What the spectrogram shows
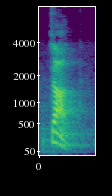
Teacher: অর্থাৎ এইটা যেখানে ব্যবহৃত হবে সেখানে কিন্তু অবশ্যই নাকি স্বরের উচ্চারণটা হবে, অর্থাৎ নাক দিয়ে বাতাস বের হবার চেষ্টা চলবে বা নাক দিয়ে বাতাস বের হবে, এই জন্যে এটাকে বলা হয় অনুনাসিক ধ্বনি বা অনুনাসিক বর্ণ।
